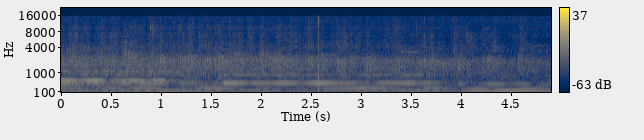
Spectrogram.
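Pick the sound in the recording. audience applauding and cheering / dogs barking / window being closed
audience applauding and cheering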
